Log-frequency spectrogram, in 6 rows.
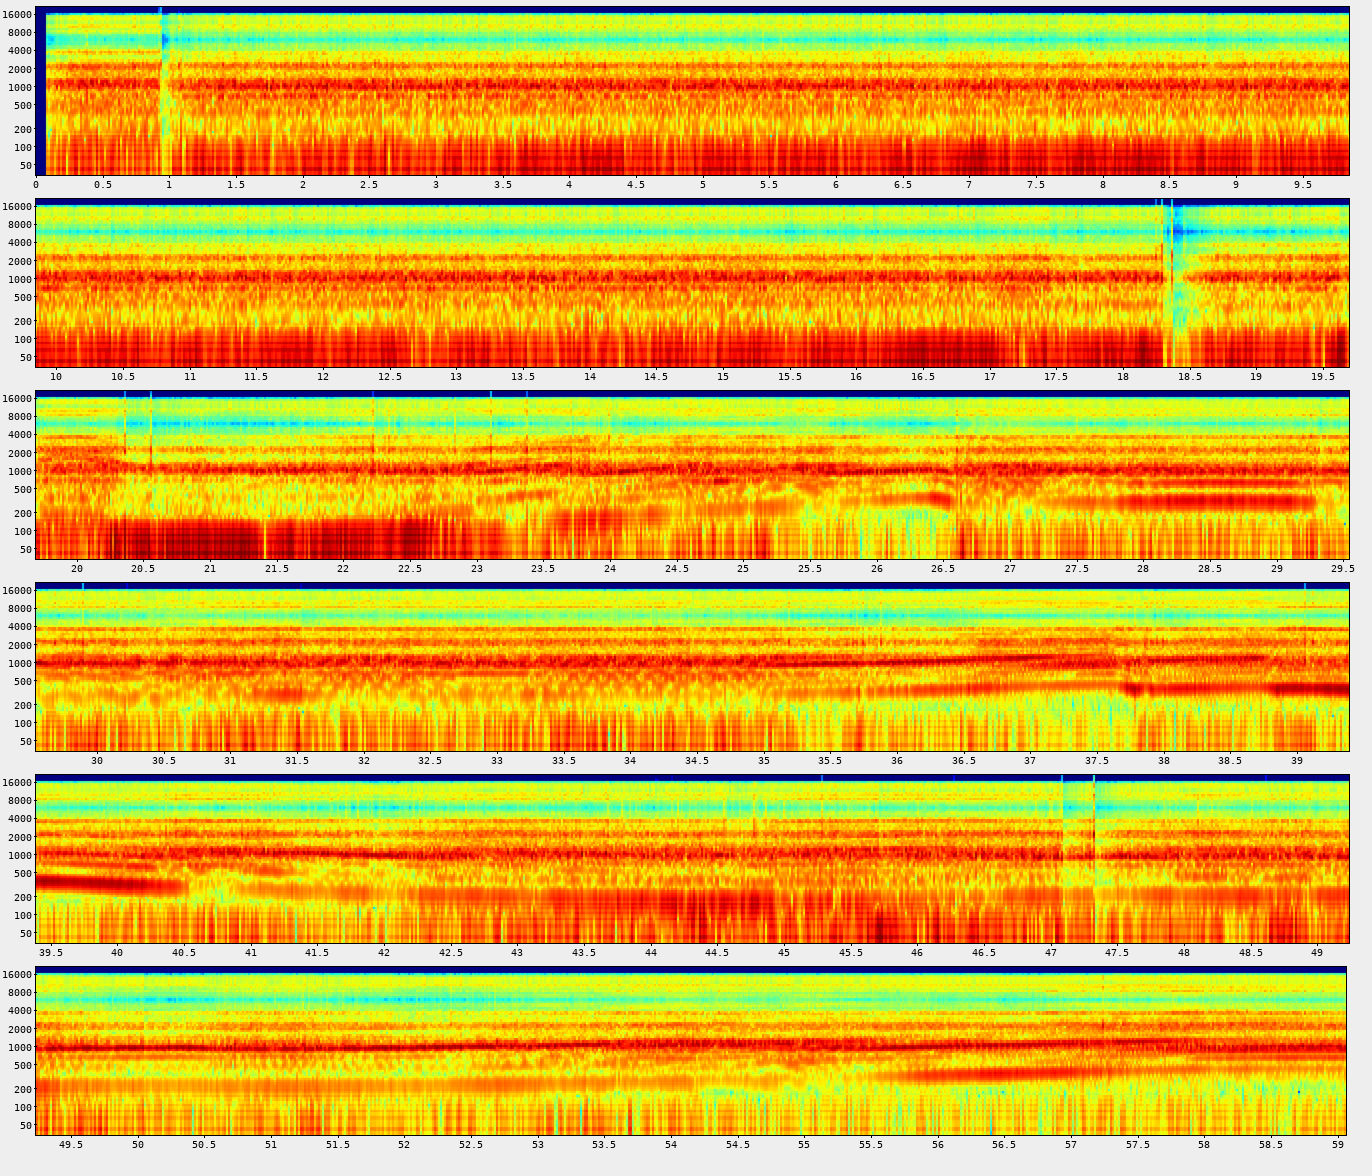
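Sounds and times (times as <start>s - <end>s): motorcycle engine idling: 0.1s - 36.6s, 37.8s - 53.6s
motorcycle engine accelerating: 0.1s - 59.0s.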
